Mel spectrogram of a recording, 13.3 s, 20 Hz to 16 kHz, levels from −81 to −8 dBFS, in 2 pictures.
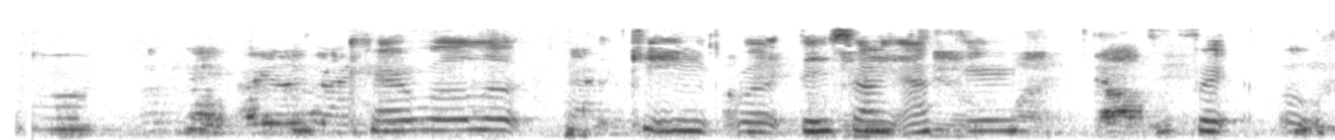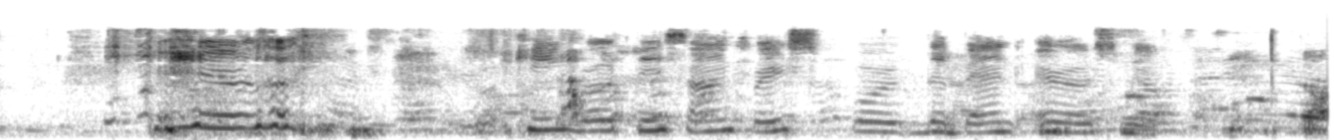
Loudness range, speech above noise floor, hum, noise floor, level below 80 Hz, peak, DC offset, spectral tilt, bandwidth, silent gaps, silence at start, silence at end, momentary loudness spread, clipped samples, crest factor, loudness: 12 LU; 27 dB; none; -56 dBFS; -80 dBFS; -2 dBFS; under 0.1%; -0.5 dB/octave; 8 kHz; none; 0.25 s; 0 s; 23 LU; under 0.1%; 28 dB; -26 LUFS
